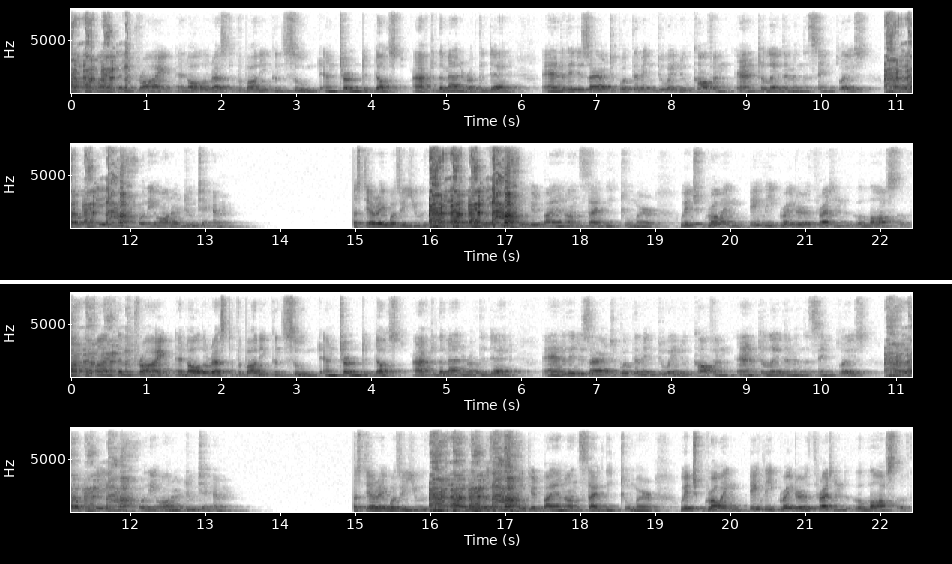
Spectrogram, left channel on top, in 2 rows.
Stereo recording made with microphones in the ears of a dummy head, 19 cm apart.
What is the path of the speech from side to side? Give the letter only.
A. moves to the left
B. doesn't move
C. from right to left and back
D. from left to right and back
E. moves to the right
C.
